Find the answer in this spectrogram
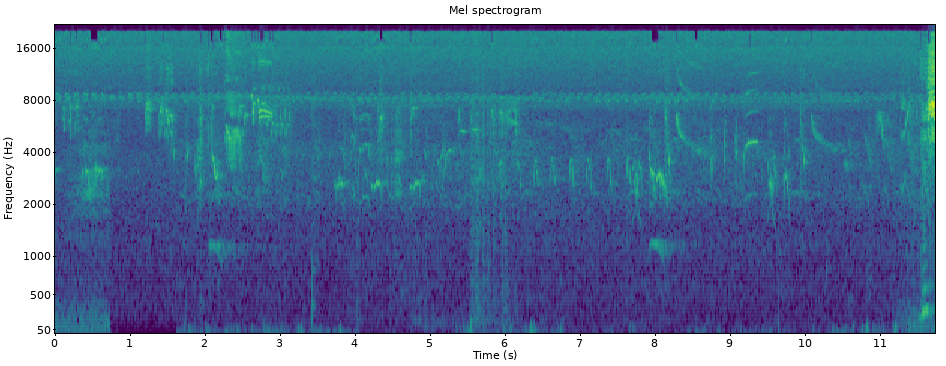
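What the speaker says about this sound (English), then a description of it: "The next morning jungle was serene with bird sounds" Many birds chirp and call at once in a lively jungle chorus, high twittering notes layered over a soft insect hum, continuous throughout.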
